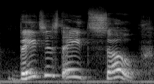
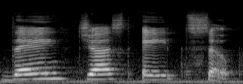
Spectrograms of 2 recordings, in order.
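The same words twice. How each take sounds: First: THEY pitched high, slow delivery; exasperated emphasis. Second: Very slow, deliberate "They. Just. Ate. Soap."; word-by-word emphasis. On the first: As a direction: punch "they" high, then drop through "just ate soap". Closing punchline, first take. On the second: Punchline repeated word by word. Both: Acted.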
